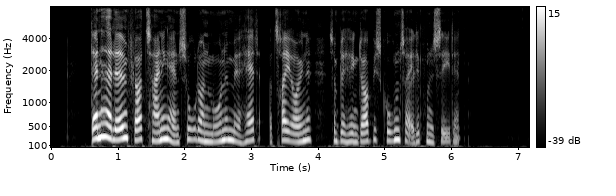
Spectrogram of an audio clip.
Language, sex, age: Danish, female, 36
